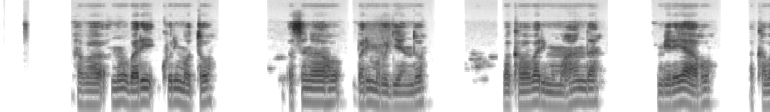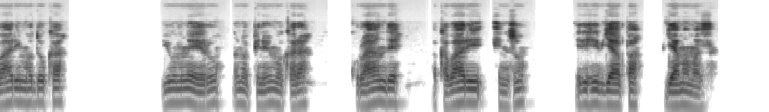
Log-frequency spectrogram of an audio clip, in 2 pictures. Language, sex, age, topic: Kinyarwanda, male, 25-35, government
